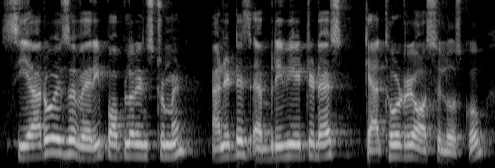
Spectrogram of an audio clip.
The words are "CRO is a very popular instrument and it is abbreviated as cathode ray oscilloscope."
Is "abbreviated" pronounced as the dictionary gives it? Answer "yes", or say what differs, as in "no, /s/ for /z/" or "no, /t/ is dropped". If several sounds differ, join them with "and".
yes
